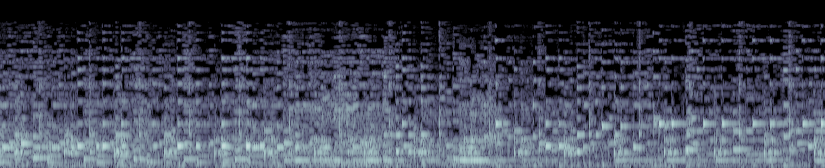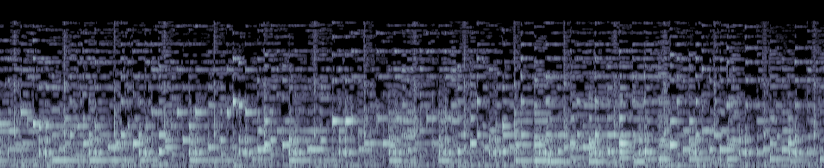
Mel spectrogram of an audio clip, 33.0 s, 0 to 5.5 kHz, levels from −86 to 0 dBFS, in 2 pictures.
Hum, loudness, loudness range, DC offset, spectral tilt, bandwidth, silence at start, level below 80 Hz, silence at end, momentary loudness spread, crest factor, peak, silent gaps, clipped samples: none; -26 LUFS; 2 LU; under 0.1%; -12 dB/octave; 4 kHz; 0 s; -40 dBFS; 0 s; 6 LU; 18 dB; -8 dBFS; none; under 0.1%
